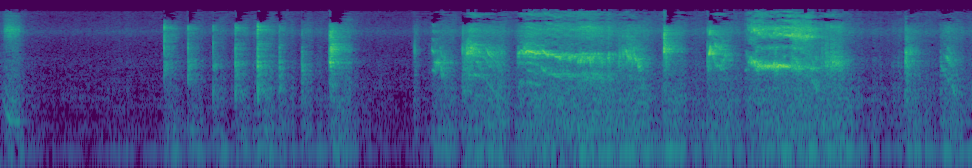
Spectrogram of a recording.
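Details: Male budgerigar persistently courting a female budgie indoors; after a brief pause, a run of rapid clicking ticks gives way to loud, rambling warbles with whistled squeaks and buzzy chatter.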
